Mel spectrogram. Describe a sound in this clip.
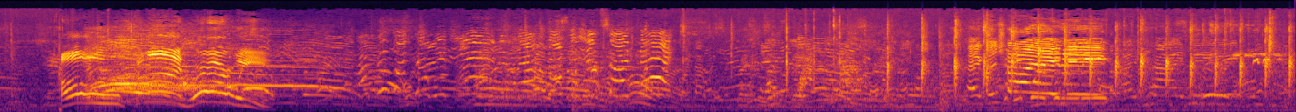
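Young women shout and call out across an open playing field.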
